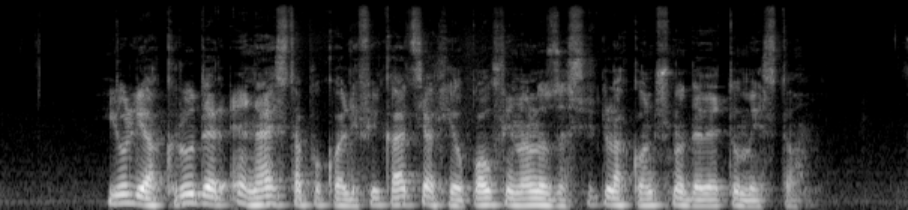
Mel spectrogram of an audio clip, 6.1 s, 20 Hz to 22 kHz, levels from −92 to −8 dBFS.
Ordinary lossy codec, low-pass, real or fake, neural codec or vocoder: none; 19.8 kHz; real; none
